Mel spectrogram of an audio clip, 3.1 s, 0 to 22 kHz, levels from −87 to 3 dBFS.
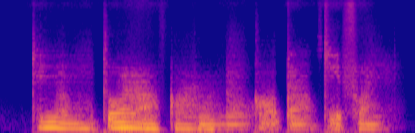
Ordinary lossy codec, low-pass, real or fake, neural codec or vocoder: none; none; fake; codec, 44.1 kHz, 0.9 kbps, DAC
